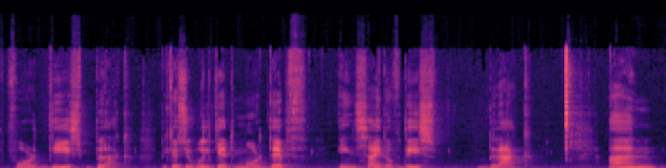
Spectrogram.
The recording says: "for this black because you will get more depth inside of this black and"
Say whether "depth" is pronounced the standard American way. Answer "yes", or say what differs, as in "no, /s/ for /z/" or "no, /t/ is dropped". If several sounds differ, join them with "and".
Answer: yes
